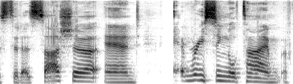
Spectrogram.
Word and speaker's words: Sasha: And so Sasha rhymes with that, and so Obama's daughter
